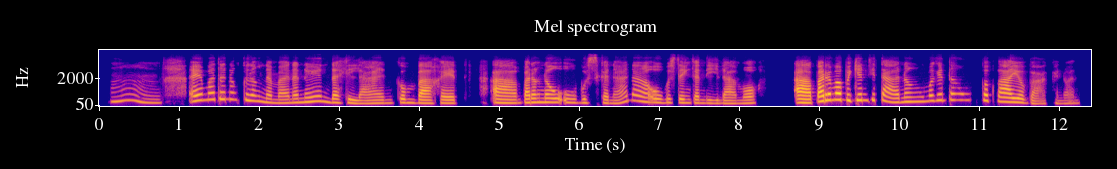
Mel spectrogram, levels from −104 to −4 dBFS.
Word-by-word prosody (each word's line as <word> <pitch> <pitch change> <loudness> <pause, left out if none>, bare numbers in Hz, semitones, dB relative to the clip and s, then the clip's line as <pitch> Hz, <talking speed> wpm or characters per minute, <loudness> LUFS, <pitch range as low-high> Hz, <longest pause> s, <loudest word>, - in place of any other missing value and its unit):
Hmm, 280 - -9 0.3
eh 330 +3 +3
matanong 410 +1 -3
ko 370 - -5
lang 315 -7 -2
naman, 200 -2 -4
ano 230 +2 -3
yung 290 -3 -3
dahilan, 190 -3 -4
kung 210 0 -3
bakit 190 -1 0 0.4
ah 200 -2 +1
parang 235 +2 +2
nauubos 220 -3 -3
ka 200 - -6
na, 185 +8 -8
naubos 225 -9 -3
na 215 - -1
yung 205 0 -6
kandila 180 -3 -5
mo 190 +3 -5 0.5
ah 215 -1 +9
para 290 - +8
mabigyan 370 -1 +6
kita 345 -10 0
ng 270 +2 -3
magandang 365 +3 -4 0.2
pa-payo 260 - +3
ba 160 -3 -10
ganon? 180 0 -16
225 Hz, 145 wpm, -24 LUFS, 200-315 Hz, 0.5 s, ah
